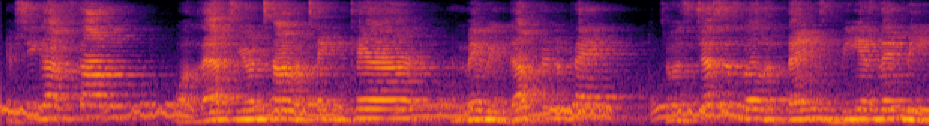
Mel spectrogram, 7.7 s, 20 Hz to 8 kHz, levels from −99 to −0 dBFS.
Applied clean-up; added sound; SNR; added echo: none; Bird; 8 dB; reverberation time 1.1 s.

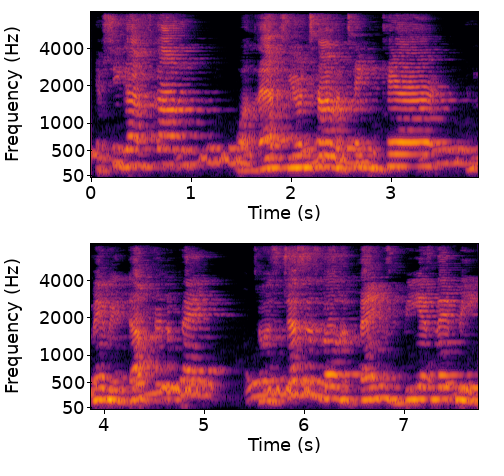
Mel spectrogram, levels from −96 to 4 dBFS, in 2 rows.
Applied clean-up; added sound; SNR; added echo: classical method WPE with log-MMSE.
